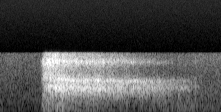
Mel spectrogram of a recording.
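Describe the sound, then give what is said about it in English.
A single deep, slow breath during a guided breathing exercise: a soft breathy rush starts abruptly and trails off gradually into a long, fading exhale, with no talking. “just take that deep breath and breathe out.”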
